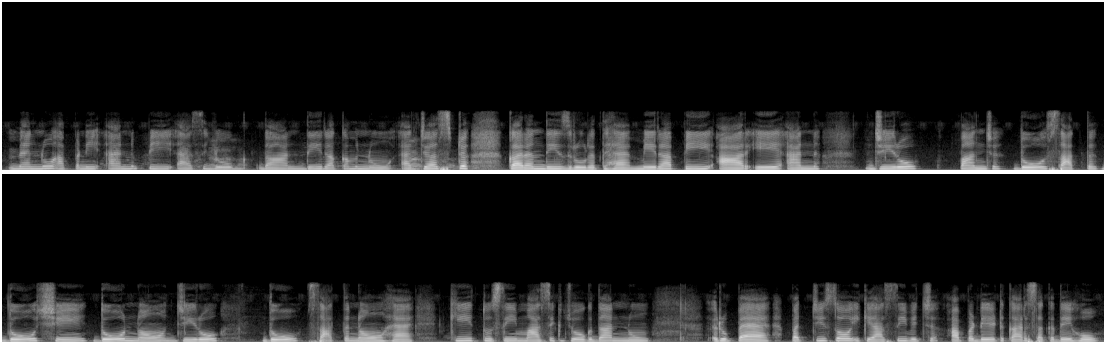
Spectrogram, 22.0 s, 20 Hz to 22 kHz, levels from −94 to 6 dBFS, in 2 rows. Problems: background conversations at intervals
